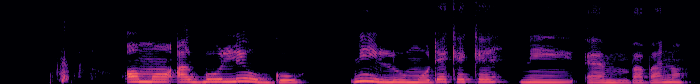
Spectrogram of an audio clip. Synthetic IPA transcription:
ɔ˧mɔ̃˧ʔa˨ɡ͡bo˧le˦o˦˨ɡo˨ | nĩ˦i˦˨lu˨˦mo˧dɛ˦kɛ˦kɛ˦nĩ˧ɛ˦m̩˨ba˨ba˨˦nãː˦˨

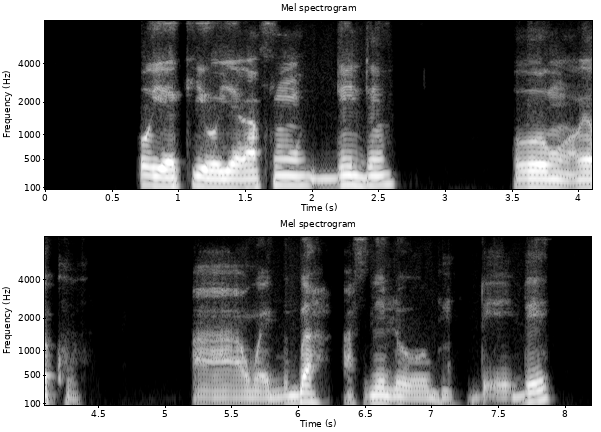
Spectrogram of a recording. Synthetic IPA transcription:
o˦jɛ˧˨ki˦o˧jɛ˨ɾa˧fũ˦dĩ˦dĩ˦ | o˧ɾ̃ũ˧ɔ˨ɾɛ˧kʰu˨ | a˨wɛ˨ɡ͡bĩ˨˦ɡ͡ba˦˨a˨si˨˧le˦lo˧˨o˨ɡ͡bũ˨deː˨de˦

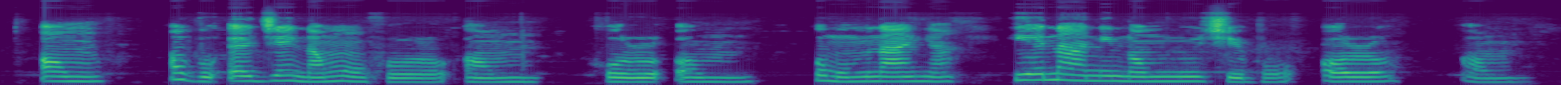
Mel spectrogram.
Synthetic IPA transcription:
ɔ˦mʊ˦ | ɔ˦bʊ˨ʔe˦d͡ʒe˦na˨mʊ˦˨hʊ˨ɾʊ˨m˦ | hʊ˨ɾʊ˨ɔ˨m̩˦ | o˦mu˨m̩˦na˦ɲa˦ | i˦ɦe˦naː˦˨nɪ˦nɔ˨m̩˦nu˦t͡ʃe˨bʊ˨ | ɔ˦ɾɔ˦ | ɔ˨mʊ˦

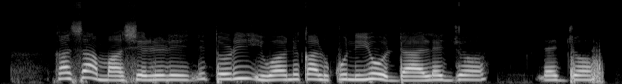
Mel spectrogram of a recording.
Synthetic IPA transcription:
ka˦ʃa˦˨mãː˨˧ʃe˧ɾe˧ɾe˧nĩ˦to˧ɾi˦i˦˨wa˨˧o˧nĩ˦ka˦lu˧ku˦nĩ˧joː˦˨da˨˧lɛ˦ɔ˦ | lɛ˦d͡ʒɔ˦

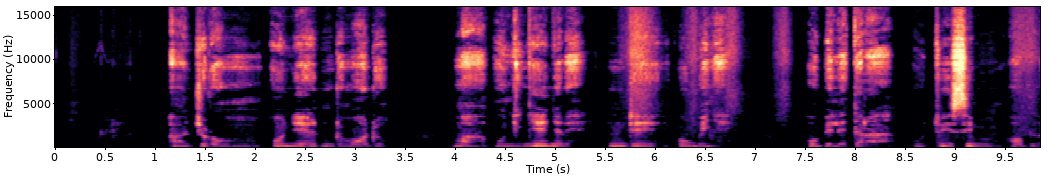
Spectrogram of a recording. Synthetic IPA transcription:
a˦d͡ʒʊ˨ɾʊ˨m̩˨o˦ɲe˦n̩˨dʊ˨m˦ɔ˦dʊ˦ | ma˨u˨ɲi˨ɲe˦ɲe˨ɾe˨ | n̩˦dɪ˦o˦ɡ͡be˨ɲe˨ | o˨be˨le˨ta˨ɾa˨ | u˨tu˦e˦si˦m̩˦ɔ˦bla˦˨

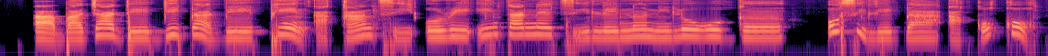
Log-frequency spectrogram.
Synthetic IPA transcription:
a˨ba˨d͡ʒa˦de˧di˦ɡ͡ba˦˨ɡ͡be˧pĩ˦˨na̰˨kã˨˦n̩˦ti˨˦o˧ɾi˦ʔi˦n̩˦ta˦nɛ˦˨tḭ˨˦le˧nã˦nĩ˧lo˦wo˦ɡã˧ | o˦si˦˨le˨˦ɡ͡ba˧a˨ko˨˦ko˦˨

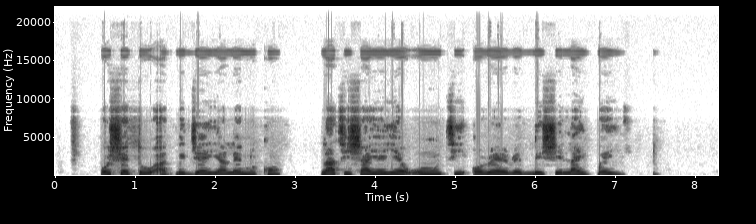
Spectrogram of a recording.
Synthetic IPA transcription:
o˦ʃe˦˨to˨a̰˨k͡pe˨d͡ʒɛ˨˦˨ja˨lɛ˦nũ˨˦kã˧ | la˦ti˧ʃa˧jɛ˧jɛ˧o˧hũ˧tʰi˦ɔ˦˨ɾɛ˨ɾɛ˨˦e˦ʃe˧la˦i˦˨k͡pɛ˨˦ji˨˦

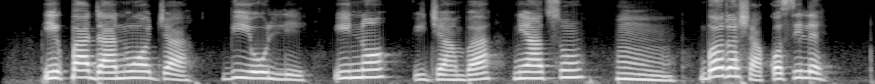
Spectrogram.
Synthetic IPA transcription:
i˧k͡pa˧da˨nũ˨˦ɔ˧d͡ʒa˨ | bi˦o˧le˨ | i˧nɔ̃˦ | i˨d͡ʒa˨m˨ba˨˦ | nĩ˧˦a˧tũ˦ | h̩˨ | ɡ͡bɔ˦dɔ˦˨ʃa˨kɔ˧si˦lɛ˦˨

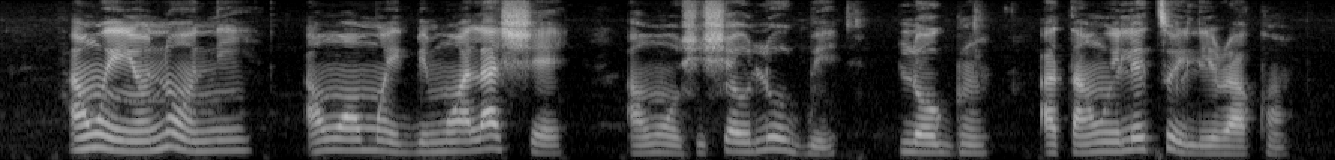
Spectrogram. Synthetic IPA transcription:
a˨w̃ɔ̃˧e˨j̃ɔ̃˨˦nãː˦˨nĩ˧ | a˨w̃ɔ̃˧ɔ˧mɔ̃˧i˨ɡ͡bĩ˨mɔ̃˧a˧la˦ʃɛ˧ | a˨w̃ɔ̃˧o˨ʃi˨˦ʃɛ˦o˧lo˦˨ɡ͡be˨˦ | lɔ˧ɡũ˧ | a̰˨ta˨w̃ɔ̃˧i˧le˦to˦i˨le˨˦ɾa˨kã˨

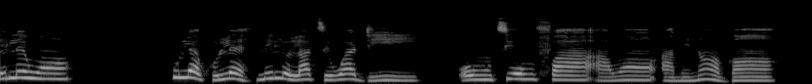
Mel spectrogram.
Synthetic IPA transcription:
e˦le˦w̃ɔ̃˧ | ku˦lɛ˦˨ku˨˦lɛ˦˨nĩ˦lo˦˨la˨˦ti˧wa˦di˨˦ | o˧hũ˧ti˦o˦n̩˦fa˧a̰˨w̃ɔ̃˧a˨mĩ˨nãː˦˨ɡã˨˧

